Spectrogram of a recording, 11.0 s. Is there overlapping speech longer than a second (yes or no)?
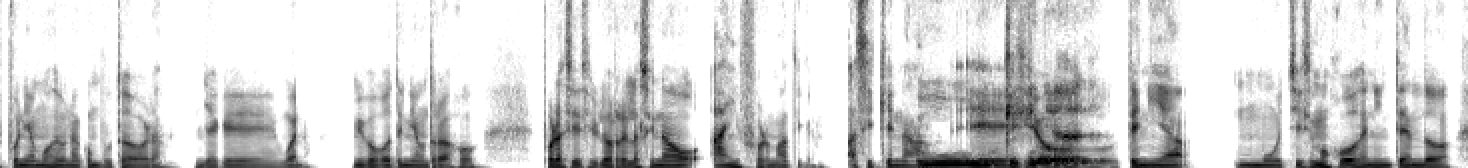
yes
